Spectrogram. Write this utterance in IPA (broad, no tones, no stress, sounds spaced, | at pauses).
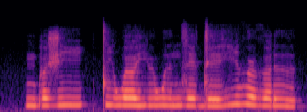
m b œ ʒ i | t i w œ j ʉ w ɨ n z e d e ɣ i ð ə˞ ð œ ɾ ɨ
